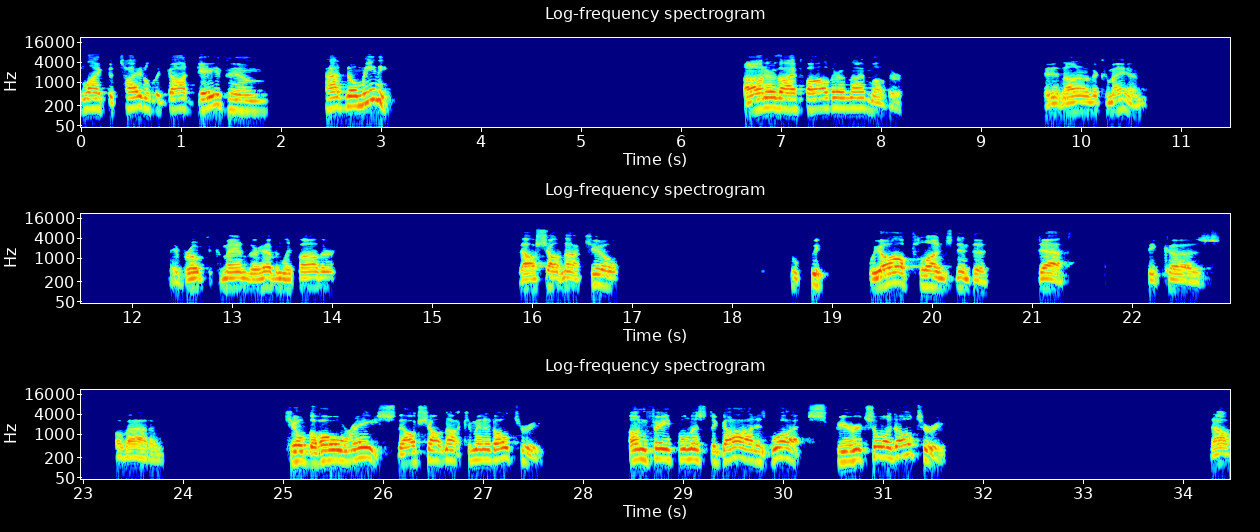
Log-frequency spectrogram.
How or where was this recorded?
large echoing room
